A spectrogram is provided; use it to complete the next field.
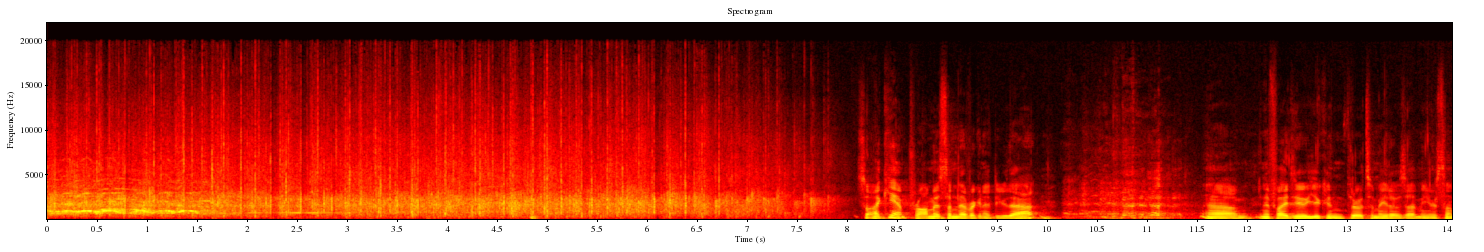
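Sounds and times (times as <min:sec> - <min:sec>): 
church congregation clapping to welcome a speaker: 0:00.0 - 0:08.0
speech: 0:08.2 - 0:10.2, 0:11.6 - 0:14.0
laughter: 0:10.2 - 0:11.7.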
